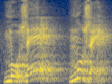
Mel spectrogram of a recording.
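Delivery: ordinary delivery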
